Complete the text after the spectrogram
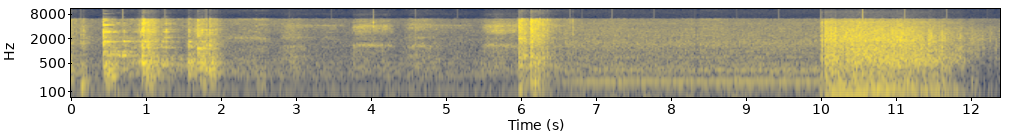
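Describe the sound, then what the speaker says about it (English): Booming bomb-like explosion effects burst out in heavy bursts: several loud blasts early on, another around the middle, then a sustained roaring rumble near the end, with quieter hum between them. "I thought I was really getting bombed there"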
